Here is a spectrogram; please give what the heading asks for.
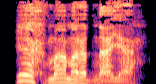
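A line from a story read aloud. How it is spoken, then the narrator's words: Speech, whistle through teeth. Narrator (Russian): сказал и присвистнул сквозь зубы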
